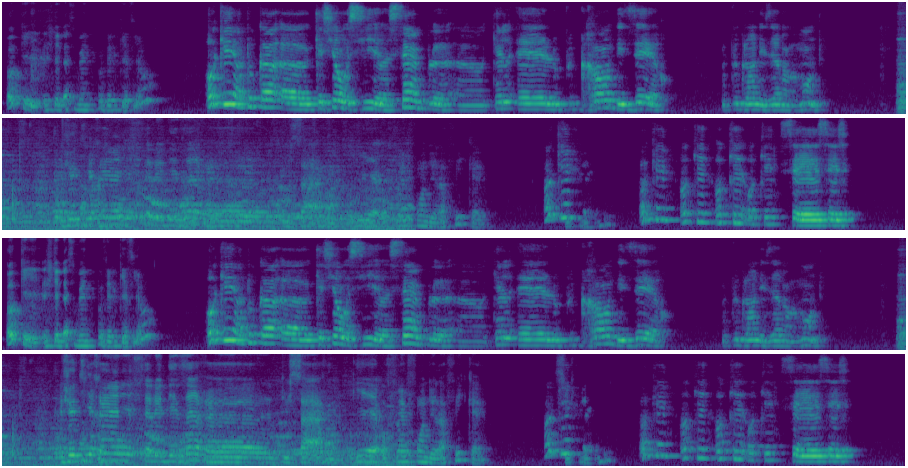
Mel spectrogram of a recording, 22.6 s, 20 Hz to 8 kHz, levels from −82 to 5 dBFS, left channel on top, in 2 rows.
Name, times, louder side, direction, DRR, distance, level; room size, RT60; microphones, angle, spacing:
voice 1, 0.0-1.9 12.0-17.4 18.3-18.9, right 5 dB, 55° right, 0.4 m, -34 dB
voice 2, 2.6-8.3 9.0-10.3 18.1-18.5 19.3-21.9, left 2 dB, 55° left, 0.9 m, -29 dB
Human voice, 11.2-16.4, left 2 dB, 25° left, 0.6 m, -36 dB
2.9 x 2.5 x 3.3 m
head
